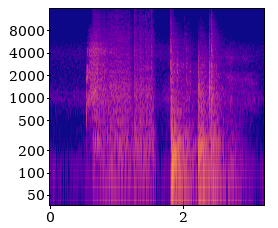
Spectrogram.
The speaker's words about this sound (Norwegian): Det du gjør nå, er at du går inn på badet, og så låser du døra. Si ifra når du har gjort det.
